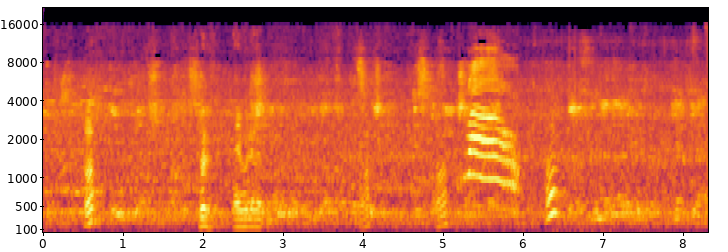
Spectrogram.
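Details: Pet cat meowing indoors amid Hindi speech; several short meows, then a long wavering harmonic-rich meow around the fifth second and a brief final mew, with people talking throughout.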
